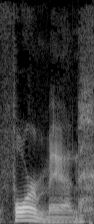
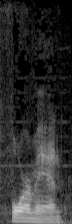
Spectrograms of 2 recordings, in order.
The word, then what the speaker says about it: Foreman: That's why they call me the Form Man. It's actually pronounced Foreman, but my way is way funnier.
